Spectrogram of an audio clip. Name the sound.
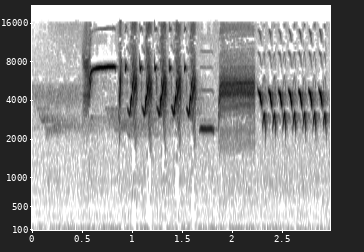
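songbird singing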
